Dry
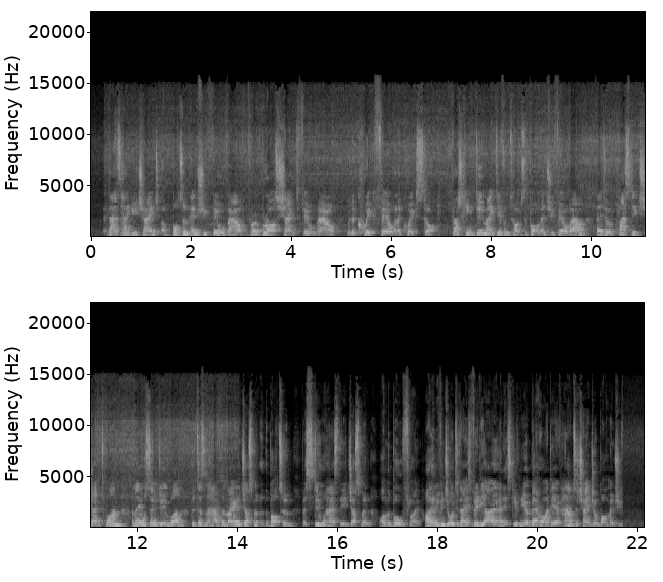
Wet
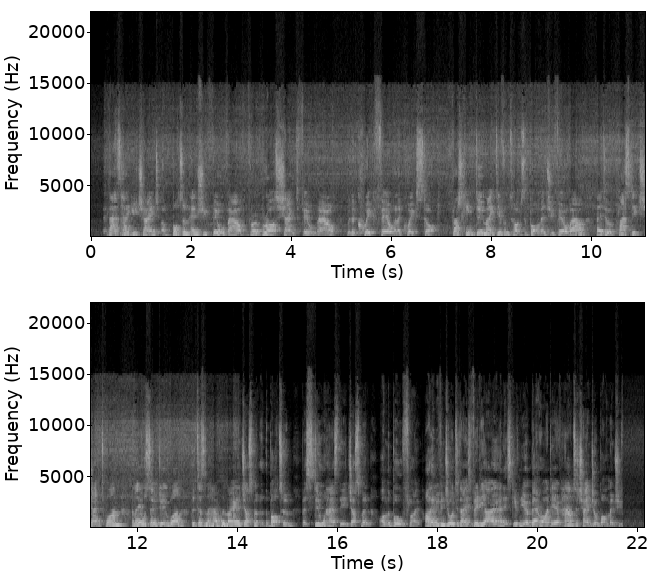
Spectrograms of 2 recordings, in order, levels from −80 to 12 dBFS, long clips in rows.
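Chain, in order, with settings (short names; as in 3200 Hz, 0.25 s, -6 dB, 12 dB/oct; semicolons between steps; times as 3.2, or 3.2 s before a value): 13.38–13.92 tilt shelf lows +8 dB, about 820 Hz; in parallel at -11 dB: crossover distortion -37.5 dBFS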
